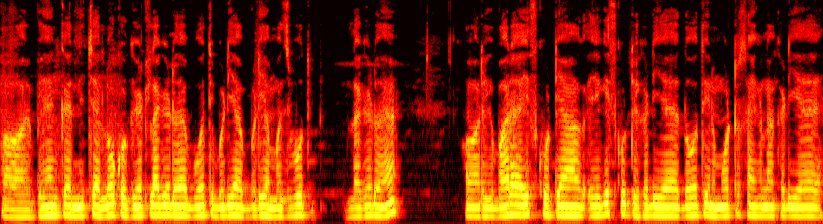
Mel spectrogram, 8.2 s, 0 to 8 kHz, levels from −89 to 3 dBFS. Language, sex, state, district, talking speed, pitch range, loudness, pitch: Rajasthani, male, Rajasthan, Nagaur, 220 wpm, 115-125 Hz, -16 LUFS, 120 Hz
